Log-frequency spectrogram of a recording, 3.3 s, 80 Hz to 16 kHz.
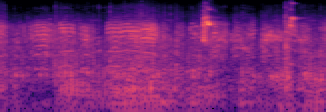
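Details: Budgies at their food on October 29, 2023 give a low-level warbling twitter with a few scratchy buzzes, broken by two brief, sharp high squeaks.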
